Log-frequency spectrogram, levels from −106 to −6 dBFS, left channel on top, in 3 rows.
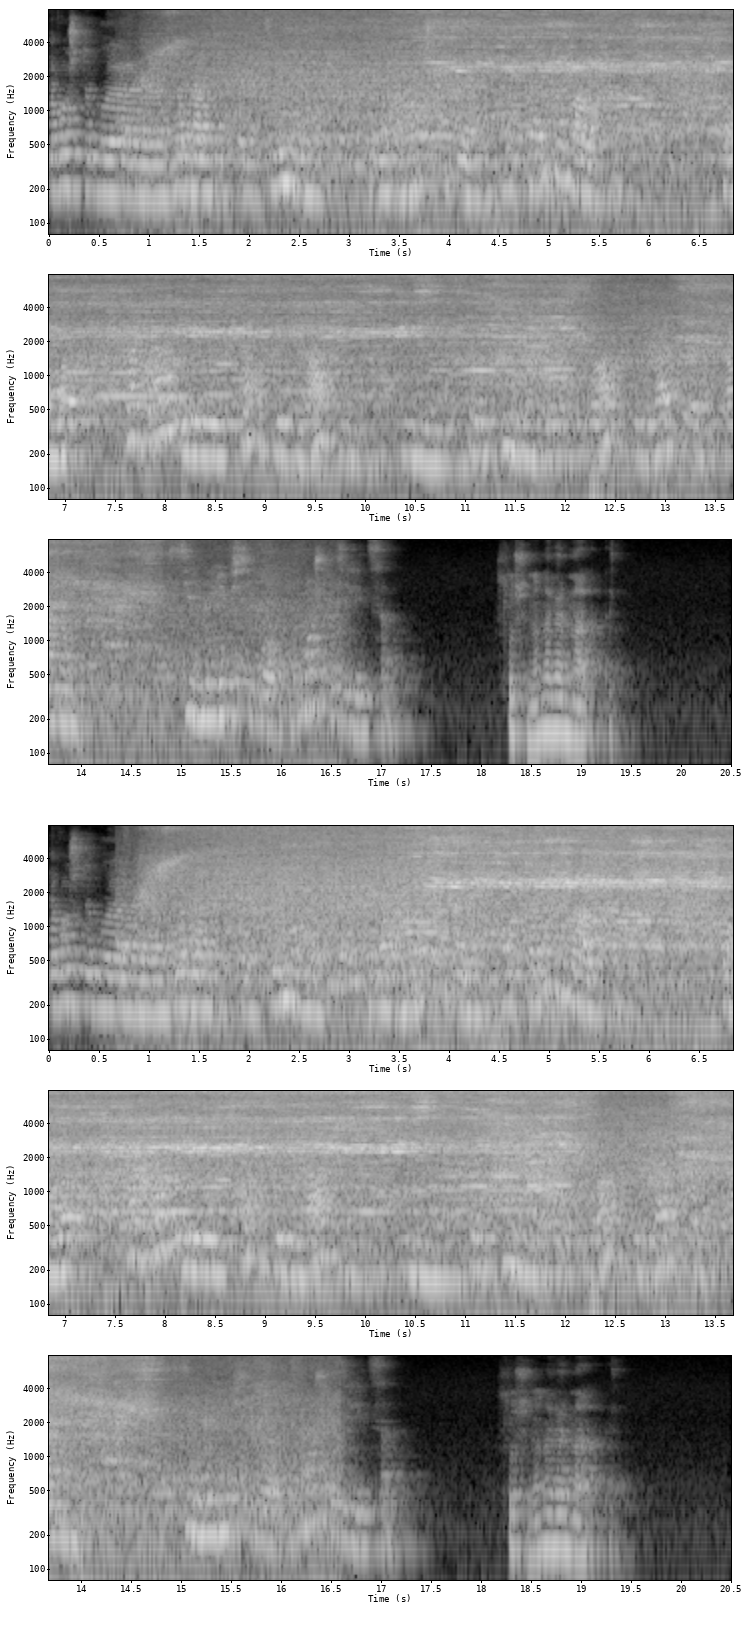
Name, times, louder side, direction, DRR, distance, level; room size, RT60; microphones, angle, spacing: voice 1, 0.0-5.8 6.7-10.0 10.3-14.5 14.8-17.1, left 1 dB, 45° left, -6 dB, 1.5 m, -32 dB
sound 1, 0.7-16.6, right 6 dB, 75° right, 0.5 m, -25 dB
voice 2, 18.2-19.3, left 3 dB, 85° left, 3 dB, 0.4 m, -35 dB
5.5 x 2.5 x 3.3 m, 0.78 s
head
